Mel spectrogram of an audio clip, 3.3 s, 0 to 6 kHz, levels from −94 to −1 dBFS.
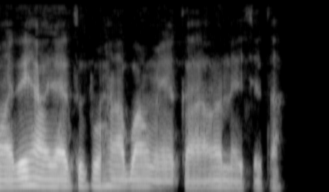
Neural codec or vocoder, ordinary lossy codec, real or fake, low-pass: codec, 16 kHz, 8 kbps, FreqCodec, larger model; MP3, 48 kbps; fake; 5.4 kHz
